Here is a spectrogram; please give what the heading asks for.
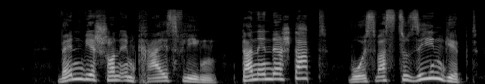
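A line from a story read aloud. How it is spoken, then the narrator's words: Calling out. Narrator (German): rief Jockel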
